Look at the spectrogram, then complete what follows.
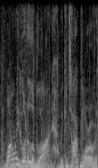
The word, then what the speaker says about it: LeBlanc: I really don't like how they pronounce We LeBlanc. went through all sorts of options on our way Like, here, why are they pronouncing it like the C is silent?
